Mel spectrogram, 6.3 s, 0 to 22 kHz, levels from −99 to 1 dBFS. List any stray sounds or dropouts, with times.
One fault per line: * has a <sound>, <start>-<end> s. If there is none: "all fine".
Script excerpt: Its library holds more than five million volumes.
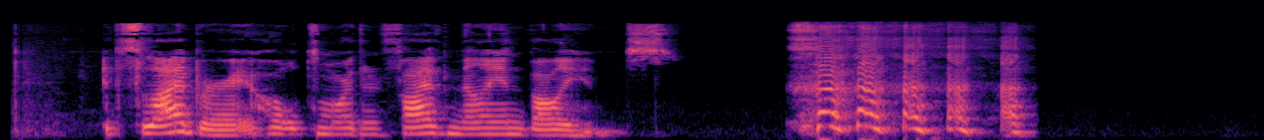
* has a laugh, 3.9-5.2 s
